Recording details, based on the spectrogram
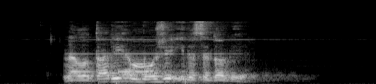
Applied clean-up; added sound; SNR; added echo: neural separator model SepFormer DNS4.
